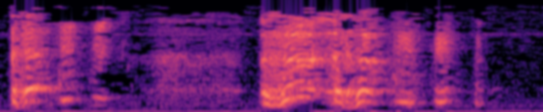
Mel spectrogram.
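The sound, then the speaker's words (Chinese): A man gives two throaty coughs after retreating to an outer room and sitting down on a chair, first a short rough burst, then after a pause a longer, harsher throat-clearing cough that trails off in a few gruff pulses. “吓得许大门牙赶紧把手缩回来了，三步两步退到外屋，往椅子上一坐，咳嗽两声。”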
